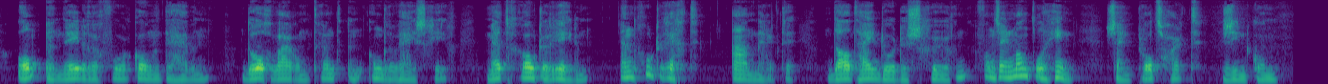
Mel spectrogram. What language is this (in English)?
Dutch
